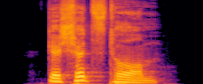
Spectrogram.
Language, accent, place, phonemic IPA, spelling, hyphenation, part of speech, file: German, Germany, Berlin, /ɡəˈʃʏt͡sˌtʊʁm/, Geschützturm, Ge‧schütz‧turm, noun, De-Geschützturm.ogg
- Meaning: gun turret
